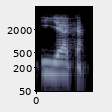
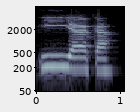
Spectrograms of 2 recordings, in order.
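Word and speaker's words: إِيَّاكَ: Ini banyak yang tidak tepat cara membaca kalimat iyyaka, ya. Ada yang bacanya ditekan iyyaka, tapi tetap masih kurang tepat. Kenapa? Karena ini terbaca dengan seperti huruf kalau lihat di tangan saya seperti huruf i ya. Di iyyaka, iyyaka harusnya i double y a. Iyyaka, iyyaka. Ya. Jadi bukan I-I-Y-A.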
